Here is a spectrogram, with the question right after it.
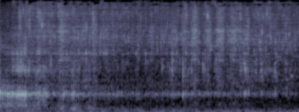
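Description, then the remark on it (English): Wine pours steadily into a cup, a soft continuous trickling and gurgle that stays fairly quiet throughout, with no voices. “She just poured wine into this cup and how much more are you going to pour?”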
